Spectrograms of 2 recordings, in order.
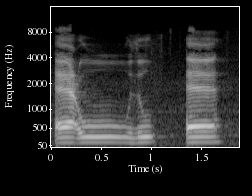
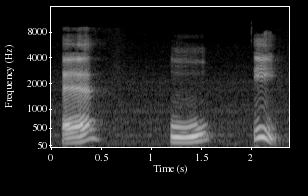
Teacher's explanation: الهمز دائما حينما انطق به فهو مرقق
